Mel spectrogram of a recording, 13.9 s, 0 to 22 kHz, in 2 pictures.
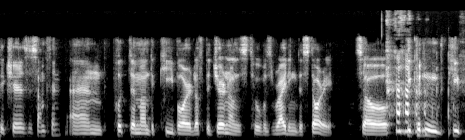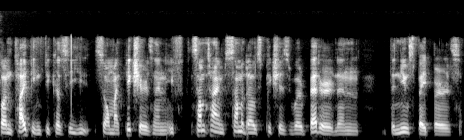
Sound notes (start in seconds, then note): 5.7 laughter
